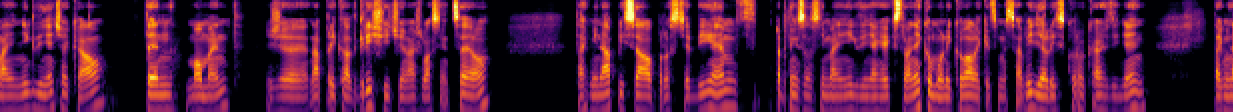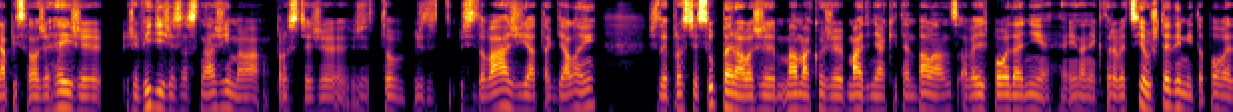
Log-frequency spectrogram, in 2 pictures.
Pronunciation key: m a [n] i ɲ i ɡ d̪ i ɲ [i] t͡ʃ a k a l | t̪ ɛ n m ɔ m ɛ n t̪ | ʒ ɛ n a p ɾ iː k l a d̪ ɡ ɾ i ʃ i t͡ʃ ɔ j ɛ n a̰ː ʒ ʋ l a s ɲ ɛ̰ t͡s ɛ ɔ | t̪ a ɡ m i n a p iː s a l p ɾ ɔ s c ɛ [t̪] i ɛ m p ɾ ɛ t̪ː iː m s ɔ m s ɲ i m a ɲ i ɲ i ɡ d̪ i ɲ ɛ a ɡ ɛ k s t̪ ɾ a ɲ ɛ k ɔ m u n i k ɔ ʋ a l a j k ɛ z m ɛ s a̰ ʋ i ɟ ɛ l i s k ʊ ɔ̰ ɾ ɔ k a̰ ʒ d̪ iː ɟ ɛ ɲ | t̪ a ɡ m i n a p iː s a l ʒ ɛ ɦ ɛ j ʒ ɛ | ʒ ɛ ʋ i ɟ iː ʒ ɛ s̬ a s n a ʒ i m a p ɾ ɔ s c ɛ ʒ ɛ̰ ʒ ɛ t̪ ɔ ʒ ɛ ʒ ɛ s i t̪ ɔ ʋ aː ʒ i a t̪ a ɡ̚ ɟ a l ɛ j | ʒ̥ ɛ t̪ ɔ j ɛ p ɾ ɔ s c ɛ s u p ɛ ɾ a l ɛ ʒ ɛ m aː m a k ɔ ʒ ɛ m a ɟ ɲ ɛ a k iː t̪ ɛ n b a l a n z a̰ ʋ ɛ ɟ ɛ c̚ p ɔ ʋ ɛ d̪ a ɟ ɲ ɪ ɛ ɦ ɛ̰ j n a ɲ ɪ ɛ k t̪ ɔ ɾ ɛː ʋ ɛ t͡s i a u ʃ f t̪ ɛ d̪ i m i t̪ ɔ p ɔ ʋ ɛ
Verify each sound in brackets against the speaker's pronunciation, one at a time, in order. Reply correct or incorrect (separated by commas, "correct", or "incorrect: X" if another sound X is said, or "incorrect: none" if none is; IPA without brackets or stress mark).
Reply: incorrect: ɲ, incorrect: ɛ, incorrect: d̪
